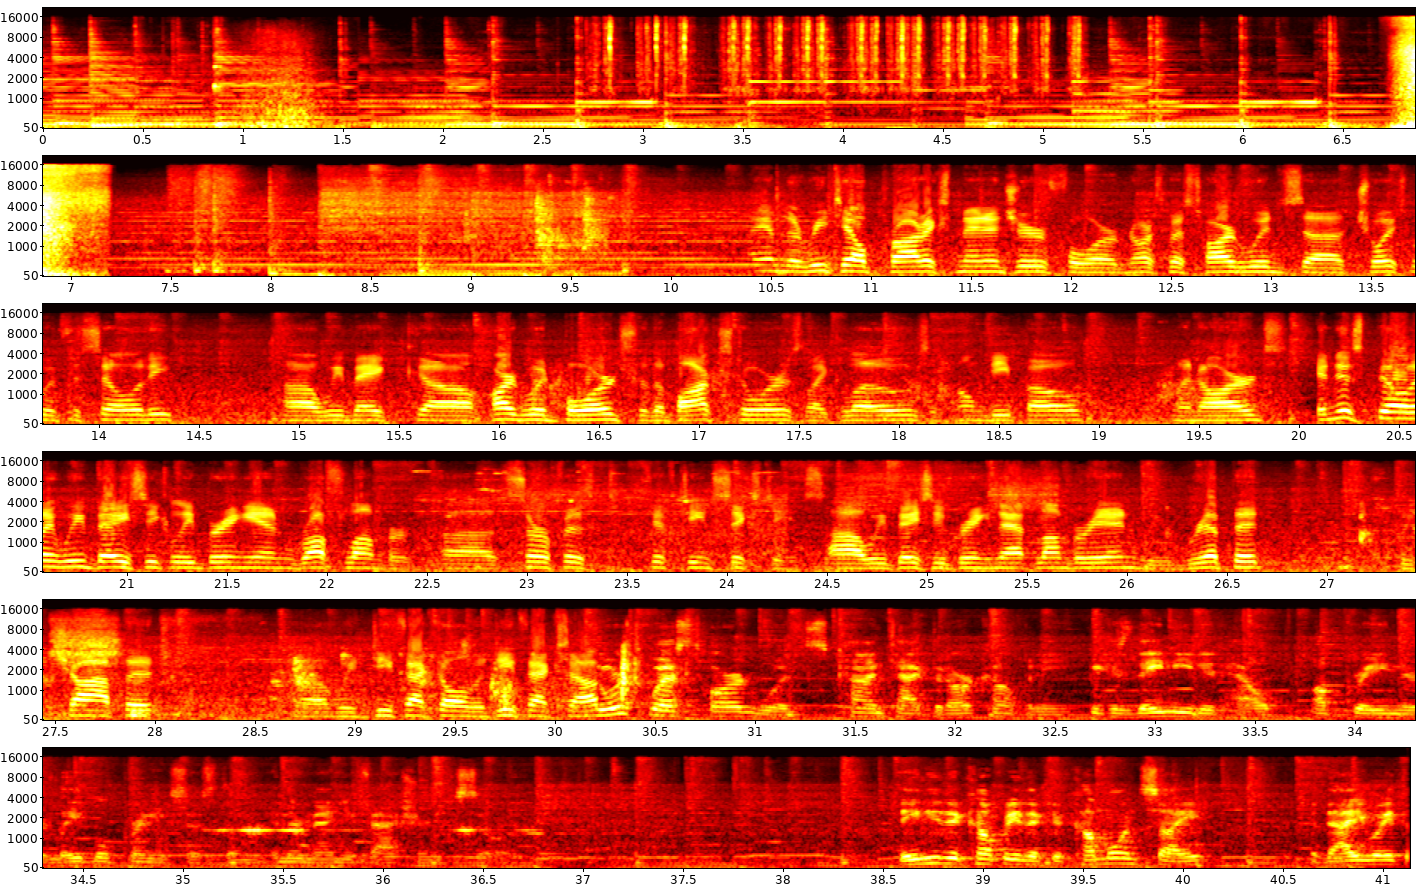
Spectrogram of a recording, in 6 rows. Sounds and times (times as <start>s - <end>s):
Music: 0.0s - 41.1s
Speech: 10.4s - 26.7s, 27.4s - 36.8s, 38.6s - 41.1s.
